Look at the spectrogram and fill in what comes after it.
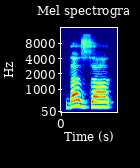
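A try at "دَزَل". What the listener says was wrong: ouais, Daza. Ouais, c'est ça.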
